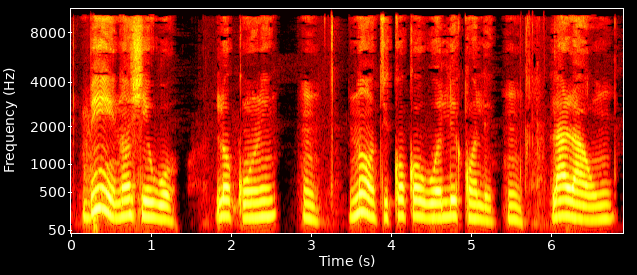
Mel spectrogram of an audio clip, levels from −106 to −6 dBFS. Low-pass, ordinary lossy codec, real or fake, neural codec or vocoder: 9.9 kHz; AAC, 32 kbps; real; none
